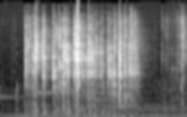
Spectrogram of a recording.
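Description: Dice clatter and tumble down through a dice tower in a quick rattling burst lasting about a second, followed by a final faint click, close and without talk.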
